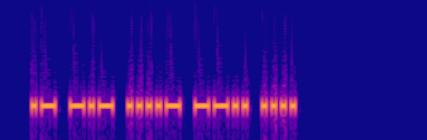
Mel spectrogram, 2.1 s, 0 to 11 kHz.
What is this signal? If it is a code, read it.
Morse code, heard as a keyed tone, about 48 wpm, 700 Hz. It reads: AK4ZH
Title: USA Call Signs - 5 Characters - 4x Character Spacing - 50wpm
